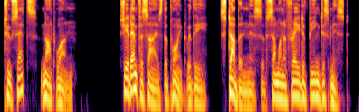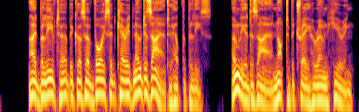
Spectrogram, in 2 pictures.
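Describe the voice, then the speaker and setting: Very deep-voiced man narrating a detective story. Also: dry recording, studio quality. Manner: measured, literary, brooding delivery. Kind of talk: scripted first-person detective story narration.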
